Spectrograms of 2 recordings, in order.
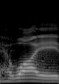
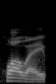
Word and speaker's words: Huawei: marketing and partnerships director some people pronounce it differently I heard someone say Hawaii the other day but it's Huawei which is excellent to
